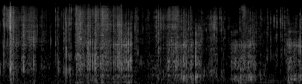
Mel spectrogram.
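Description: Dense, dry crunching and crackling as someone bites into and chews crispy fried food with a crunchy exterior and a mild soy sauce flavour. The crunches run continuously and fairly loud, with no talk.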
